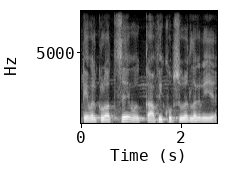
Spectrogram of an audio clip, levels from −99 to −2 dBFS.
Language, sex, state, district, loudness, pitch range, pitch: Hindi, male, Uttar Pradesh, Jyotiba Phule Nagar, -14 LUFS, 115-135 Hz, 130 Hz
